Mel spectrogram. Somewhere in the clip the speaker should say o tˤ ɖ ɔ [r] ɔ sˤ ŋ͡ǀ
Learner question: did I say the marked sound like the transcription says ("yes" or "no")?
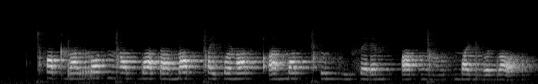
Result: yes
